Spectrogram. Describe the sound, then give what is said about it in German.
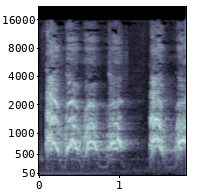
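A dog barks loudly and urgently in an alarmed volley of about six sharp, mid-pitched barks, with a short pause before the last two. No one speaks. “Je nach Situation fühle ich mich bedroht, bell ich laut, um Alarm zu schlagen.”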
